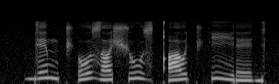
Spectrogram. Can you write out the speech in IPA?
ɡe˧˥˧mt͡ʃʼo˨˥zʌ˩˧ ʃu˧˥˧zqʼʌ˨˥o̯ t͡ʃʼi˥˩ɾe˩ɡ

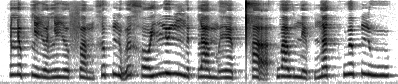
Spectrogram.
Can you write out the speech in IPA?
lə˦˥p̚li˨˩ə̯li˨˩ə̯ fa˧˩mxə˦˥p̚nṵ˧˥ə̯ xɔ˨˦j nɨ˧nŋə˨˩t̚la˨˩m ɣɛ˨˩p̚t̪ʰa̰ː˧˨ hwa˧wne˨˩p̚na˦˥t̚ hwə˦˥p̚nu˧

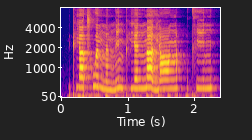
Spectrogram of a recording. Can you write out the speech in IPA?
pʰjä˦t͡sʰwə˥˨nn̪ə˨˩n n̪i˥˨npʰjɛ˦n n̪ä˥˨ljɑ˦ŋ | t̪ʰi˦n

